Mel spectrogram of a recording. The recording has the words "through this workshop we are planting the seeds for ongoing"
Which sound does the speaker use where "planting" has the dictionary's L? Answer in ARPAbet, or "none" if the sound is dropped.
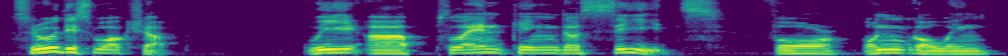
L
